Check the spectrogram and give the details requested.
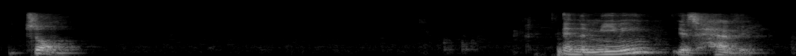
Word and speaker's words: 重: It's pronounced zhong.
